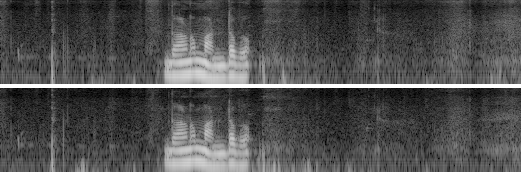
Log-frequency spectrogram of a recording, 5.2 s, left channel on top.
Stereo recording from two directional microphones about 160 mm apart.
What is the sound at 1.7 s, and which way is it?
Speech, 5° left (ahead or behind).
